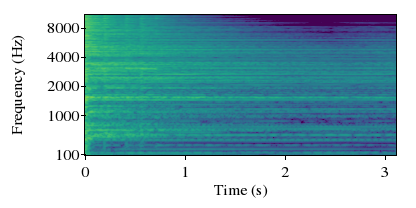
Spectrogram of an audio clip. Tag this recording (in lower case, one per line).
music
hi-hat
musical instrument
percussion
cymbal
